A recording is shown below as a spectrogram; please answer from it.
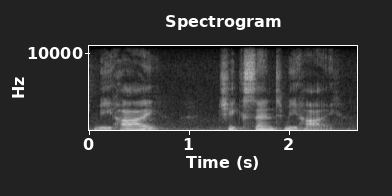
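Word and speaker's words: Csikszentmihalyi: below the his name and the way to pronounce it is Mii chent Mii we'll start with Howard Gardner Howard Gardner is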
